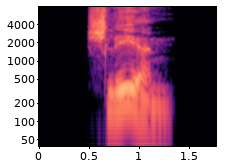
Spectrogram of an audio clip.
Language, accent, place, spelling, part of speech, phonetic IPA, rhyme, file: German, Germany, Berlin, Schlehen, noun, [ˈʃleːən], -eːən, De-Schlehen.ogg
- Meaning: plural of Schlehe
